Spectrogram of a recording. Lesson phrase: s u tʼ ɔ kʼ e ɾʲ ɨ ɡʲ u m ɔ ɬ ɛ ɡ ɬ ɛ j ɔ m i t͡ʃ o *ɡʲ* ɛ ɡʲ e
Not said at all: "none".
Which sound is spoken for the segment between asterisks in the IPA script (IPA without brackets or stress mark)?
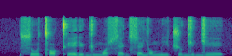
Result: ɡʲ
